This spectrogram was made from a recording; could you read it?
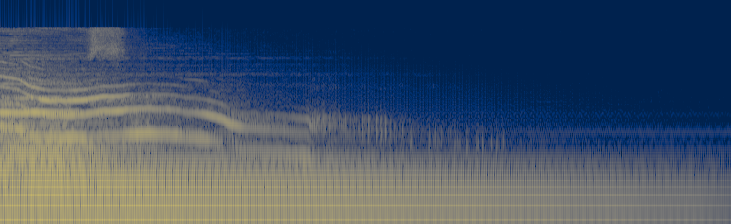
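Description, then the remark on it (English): A single drawn-out cat meow, loud, its pitch bending and sliding downward before trailing off into a low, fading hum. No one speaks. “Hey, cat.”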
